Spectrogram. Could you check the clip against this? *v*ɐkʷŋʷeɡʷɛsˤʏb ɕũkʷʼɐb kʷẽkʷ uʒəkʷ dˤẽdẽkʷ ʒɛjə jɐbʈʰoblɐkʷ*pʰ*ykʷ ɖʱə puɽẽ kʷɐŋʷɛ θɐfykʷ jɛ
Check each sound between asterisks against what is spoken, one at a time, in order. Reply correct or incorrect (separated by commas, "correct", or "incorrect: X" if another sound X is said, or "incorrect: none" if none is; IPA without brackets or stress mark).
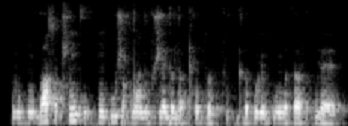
correct, incorrect: f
